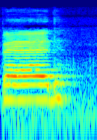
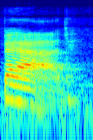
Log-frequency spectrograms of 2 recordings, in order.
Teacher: the vowel /Ɛ/ as in bed is similar because it's also a front vowel and it's like one step higher than /æ/ · the sound /Ɛ/ is with the mouth just a little more closed and then the sound /æ/ you have to lower your jaw a little bit more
